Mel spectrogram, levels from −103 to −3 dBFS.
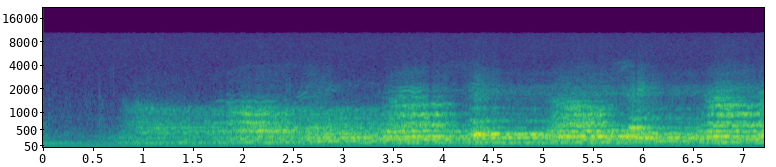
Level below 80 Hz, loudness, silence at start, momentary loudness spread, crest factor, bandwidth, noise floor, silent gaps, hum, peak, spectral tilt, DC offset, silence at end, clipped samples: -52 dBFS; -21 LUFS; 0 s; 17 LU; 16 dB; 4.9 kHz; -47 dBFS; none; none; -6 dBFS; -10 dB/octave; under 0.1%; 0 s; under 0.1%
